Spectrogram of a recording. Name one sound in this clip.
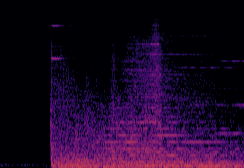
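Dramatic music starts suddenly and plays loudly.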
